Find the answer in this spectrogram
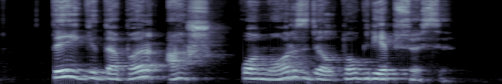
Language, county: Lithuanian, Šiauliai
